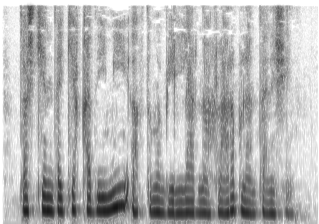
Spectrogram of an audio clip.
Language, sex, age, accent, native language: Uzbek, female, 25-34, Qashqadaryo, Uzbek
